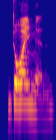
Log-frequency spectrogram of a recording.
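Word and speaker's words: Demin: Doyman. Doyman is actually how you say his name.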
